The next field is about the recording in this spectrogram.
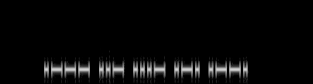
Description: Morse code, heard as a keyed tone, about 35 wpm, 690 Hz. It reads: JUVRP
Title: Code Groups - 5 Letters - 35wpm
